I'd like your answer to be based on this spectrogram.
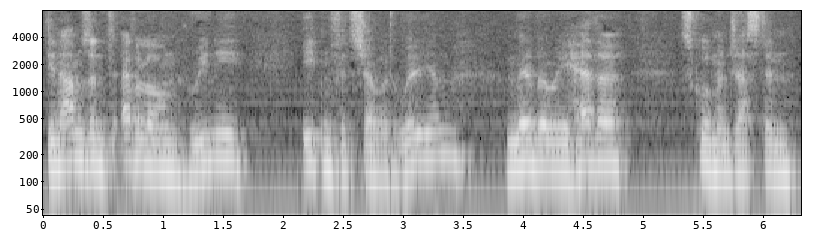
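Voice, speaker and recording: A man's voice: fairly high pitch, normal speed, warm tone, a little hiss or hum, close to an everyday voice, rough recording. An actor playing a flirtatious but matter-of-fact male informant in a crime radio play. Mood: dry, teasing.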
